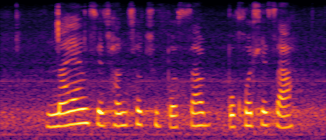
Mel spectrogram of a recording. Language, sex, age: Tswana, female, 23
